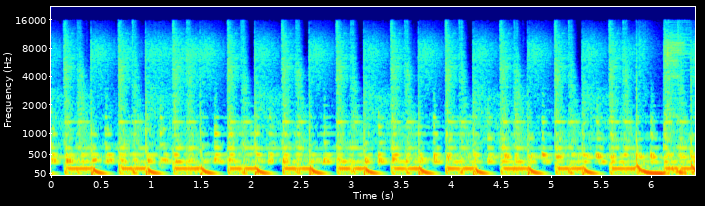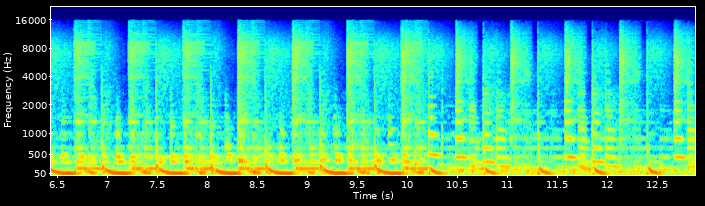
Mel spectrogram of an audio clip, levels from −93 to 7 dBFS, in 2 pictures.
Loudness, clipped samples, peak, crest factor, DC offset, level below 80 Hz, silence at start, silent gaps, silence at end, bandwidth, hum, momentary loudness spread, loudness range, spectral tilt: -20 LUFS; under 0.1%; -4 dBFS; 14 dB; 0.2%; -22 dBFS; 0 s; none; 0 s; 16.5 kHz; none; 4 LU; 3 LU; -5.5 dB/octave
